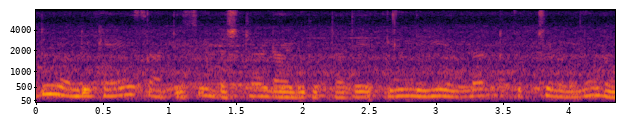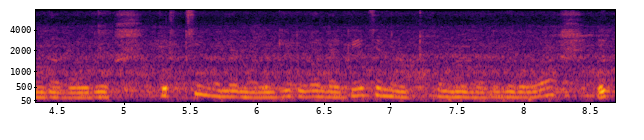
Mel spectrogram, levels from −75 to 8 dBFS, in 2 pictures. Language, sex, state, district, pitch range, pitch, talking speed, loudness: Kannada, female, Karnataka, Belgaum, 170-215 Hz, 185 Hz, 110 wpm, -19 LUFS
